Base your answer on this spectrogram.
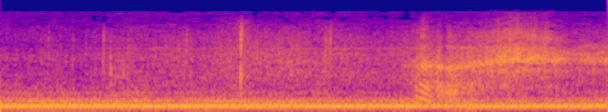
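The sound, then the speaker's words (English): A car drives down the coast toward New York with a steady, low engine drone throughout, and a voice speaks briefly over it near the end. “as you're driving Neil down the coast toward New York”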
